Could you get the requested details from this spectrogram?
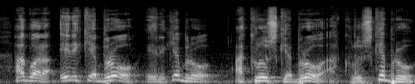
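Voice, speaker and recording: A man speaks fairly slowly while noticeable background noise is heard. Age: 60s. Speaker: bishop. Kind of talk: heated debate.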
